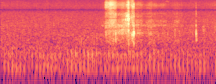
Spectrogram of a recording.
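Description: Domestic cat purring steadily up close, with a short burst of clicking and rattling about a second in as its paw knocks the small trinket toys together.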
